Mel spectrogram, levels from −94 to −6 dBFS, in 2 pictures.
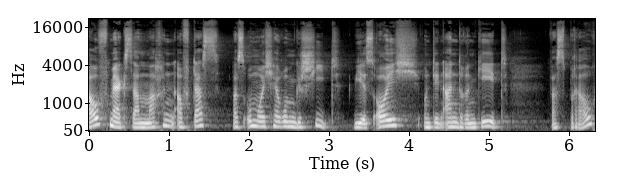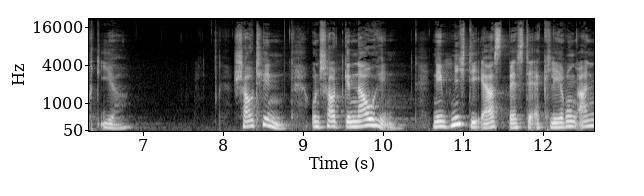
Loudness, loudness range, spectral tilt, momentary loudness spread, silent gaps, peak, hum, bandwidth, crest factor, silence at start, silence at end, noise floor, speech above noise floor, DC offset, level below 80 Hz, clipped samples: -20 LUFS; 7 LU; -5 dB/octave; 11 LU; none; -2 dBFS; none; over 20 kHz; 18 dB; 0 s; 0 s; -63 dBFS; 43 dB; under 0.1%; -58 dBFS; under 0.1%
